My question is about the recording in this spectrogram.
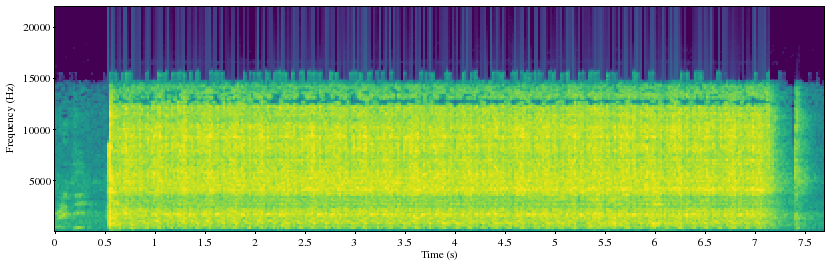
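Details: Rebuilt air-cooled Volkswagen Beetle flat-four engine on its first start before 20-minute cam break-in at 2500 rpm: catches instantly, settles into a steady, even, raspy run for about seven seconds, then shuts off cleanly; normal start-up and run.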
